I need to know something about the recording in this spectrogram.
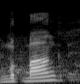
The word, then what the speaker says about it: mukbang: uh properly pronounced as mukbang.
